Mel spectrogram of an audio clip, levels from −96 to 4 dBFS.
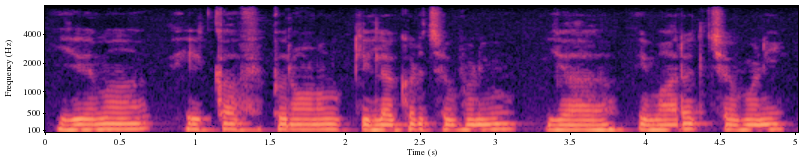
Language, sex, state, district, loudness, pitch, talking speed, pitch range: Garhwali, male, Uttarakhand, Uttarkashi, -22 LUFS, 120 Hz, 145 wpm, 115-125 Hz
